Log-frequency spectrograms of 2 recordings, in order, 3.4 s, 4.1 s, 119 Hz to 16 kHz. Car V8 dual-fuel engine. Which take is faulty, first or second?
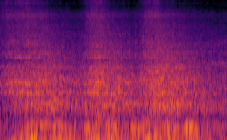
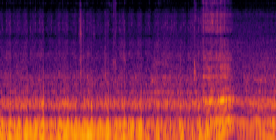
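first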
